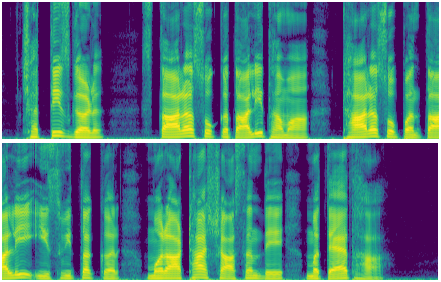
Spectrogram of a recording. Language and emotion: Dogri, neutral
